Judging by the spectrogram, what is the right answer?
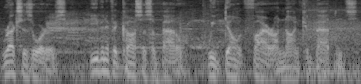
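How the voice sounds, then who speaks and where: A grumpy jaded alien warrior for a game, super deep and gravelly, blunt as hell. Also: male voice, expressive, unhurried, noisy background, full character voice. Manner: blunt, surly, dismissive. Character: gruff, jaded male alien clan warrior. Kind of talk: video game dialogue.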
